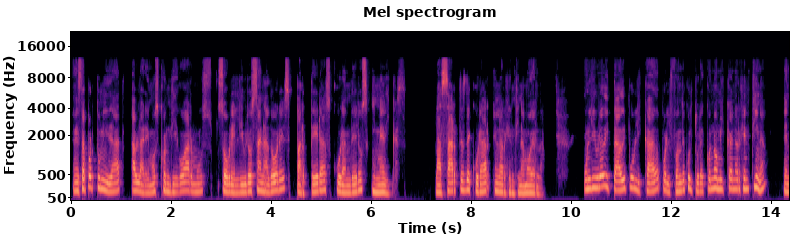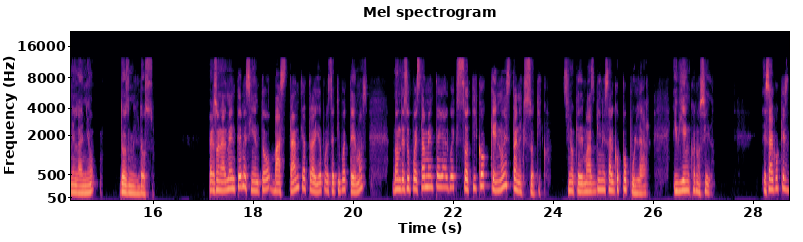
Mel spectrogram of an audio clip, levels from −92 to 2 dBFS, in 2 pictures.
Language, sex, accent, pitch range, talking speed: Spanish, male, Colombian, 150-200 Hz, 155 wpm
